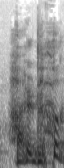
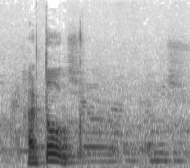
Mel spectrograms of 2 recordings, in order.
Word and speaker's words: Hartog: हरटोग committee spelling HARTOG. हरटोग committee ये भी education related थी. 1929. TOC के लास्ट में HORTOG. हरतोग.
